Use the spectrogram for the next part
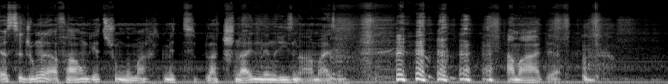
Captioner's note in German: gelächter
